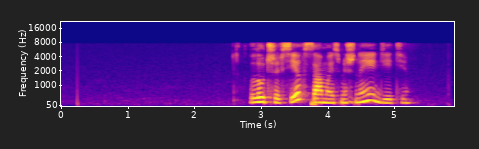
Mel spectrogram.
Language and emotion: Russian, positive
